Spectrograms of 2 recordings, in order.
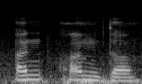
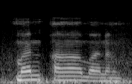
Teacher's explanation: دیکھیے یہاں پر نون ساکن ہے حمزہ کے بعد، اور اس کے بعد عین ہے، تو عین حروف حلقی میں سے حمزہ ہا، عین ہا، غین خا، تو اس لیے اب یہاں پر نون ساکن کو ہم بغیر غنہ کے ظاہر کر کے پڑھیں گے، انعمت۔ یہ تو ایک ہی کلمے میں مثال ہو گئی کہ نون ساکن بھی ہے اور حروف حلقی بھی ہے ایک ہی کلمے میں۔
